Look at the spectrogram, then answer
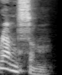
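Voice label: "ransom", British English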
